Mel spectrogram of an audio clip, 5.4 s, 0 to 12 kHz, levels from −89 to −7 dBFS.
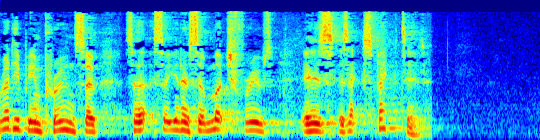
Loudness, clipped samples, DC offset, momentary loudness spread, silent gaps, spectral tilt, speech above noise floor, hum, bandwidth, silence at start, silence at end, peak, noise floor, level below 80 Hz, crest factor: -20 LUFS; under 0.1%; under 0.1%; 9 LU; none; -4 dB/octave; 41 dB; none; 9.6 kHz; 0 s; 1.1 s; -2 dBFS; -60 dBFS; -58 dBFS; 18 dB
